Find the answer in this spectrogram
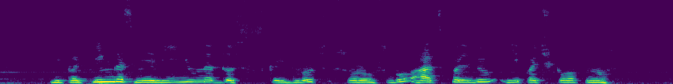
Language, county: Lithuanian, Vilnius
